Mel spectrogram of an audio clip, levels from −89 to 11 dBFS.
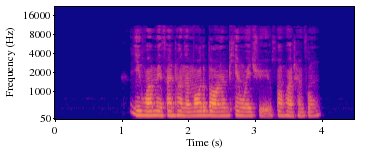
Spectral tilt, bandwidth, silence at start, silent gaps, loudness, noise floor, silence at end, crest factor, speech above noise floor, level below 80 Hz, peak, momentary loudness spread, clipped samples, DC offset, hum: -7 dB/octave; 11.5 kHz; 1.15 s; none; -22 LUFS; -83 dBFS; 0.5 s; 18 dB; 62 dB; -68 dBFS; -4 dBFS; 12 LU; under 0.1%; under 0.1%; none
